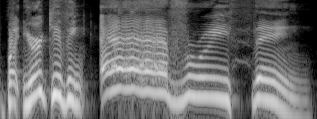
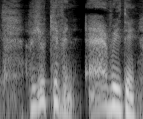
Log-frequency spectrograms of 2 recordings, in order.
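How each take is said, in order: First: Incredulous. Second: Said in the usual way. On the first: Real, not acted. Incredulous at handing over everything.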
